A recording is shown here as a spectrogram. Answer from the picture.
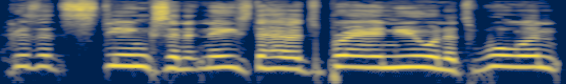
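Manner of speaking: put-on high-pitched teenage comeback; imitated indignant daughter. Daughter tells dad why it needed washing, imitated indignation. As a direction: fire back in a high, aggrieved voice. Daughter argues back in retold row.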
